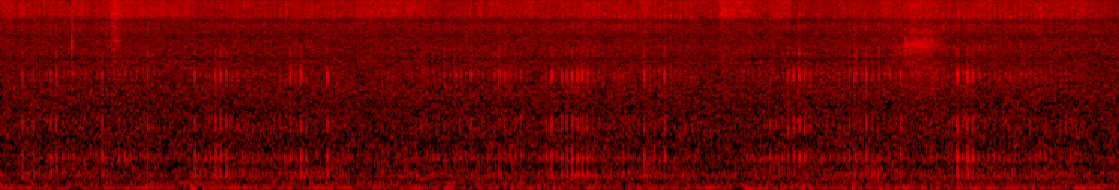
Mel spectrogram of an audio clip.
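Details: Mooni, a four-month-old female British Longhair kitten, purring while being petted and sleeping; a soft, steady, low rumble runs without a break, with faint rustling strokes of a hand through her fluffy fur.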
